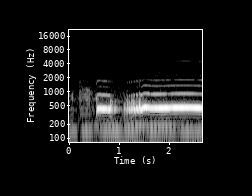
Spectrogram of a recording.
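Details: Energetic puter pelung dove used as a lure for training: a soft murmur, a short clear note, then a gurgled build-up into a long, steady, hollow coo sustained to the end.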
